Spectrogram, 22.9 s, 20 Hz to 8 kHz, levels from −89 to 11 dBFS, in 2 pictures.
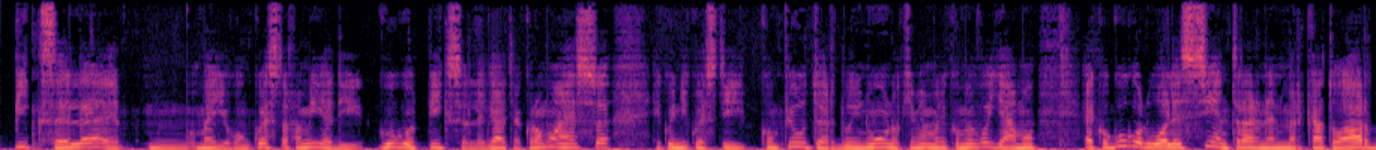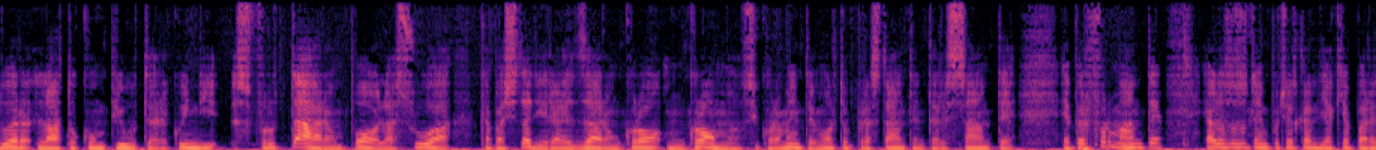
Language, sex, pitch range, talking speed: Italian, male, 160-185 Hz, 150 wpm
